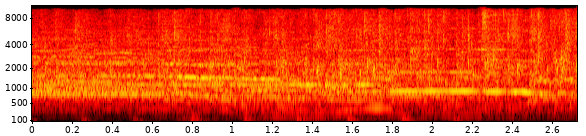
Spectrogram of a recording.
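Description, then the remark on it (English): A crowd cheers and claps loudly and steadily, with dense applause and scattered shouts and whoops blending into a continuous roar that holds for a few seconds. The audience is applauding to show they refuse to accept pineapple on pizza. “Applaud if you refuse to let pizza be violated.”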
